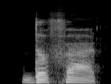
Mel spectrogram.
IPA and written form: ðə ˈfɛd (The Fed)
